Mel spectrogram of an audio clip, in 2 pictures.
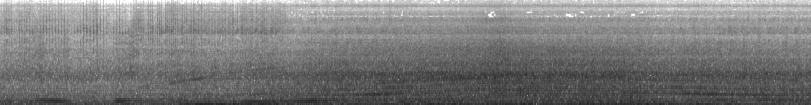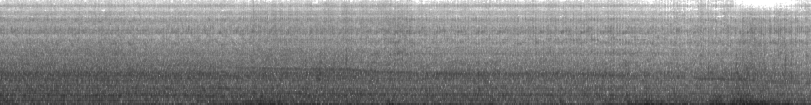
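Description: Lyric Graffiti e-bike's electric motor whining as it rides, the pitch rising as it speeds up and falling as it slows, with wind and tyre rumble underneath.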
